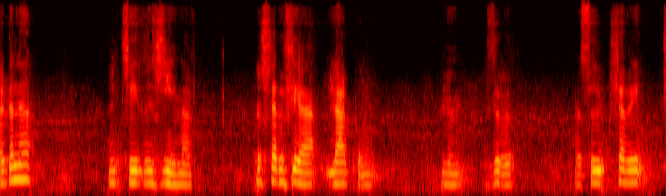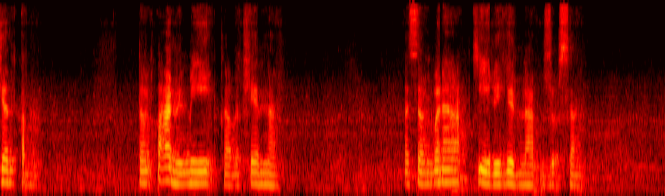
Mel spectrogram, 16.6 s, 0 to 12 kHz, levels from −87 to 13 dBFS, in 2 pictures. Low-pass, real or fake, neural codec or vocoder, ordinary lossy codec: 10.8 kHz; fake; codec, 44.1 kHz, 1.7 kbps, Pupu-Codec; Opus, 24 kbps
